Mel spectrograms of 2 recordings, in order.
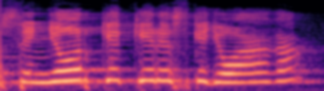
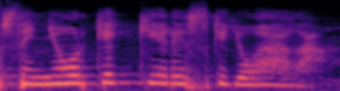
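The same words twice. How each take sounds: First: Loud, raised scripture reading, little real fear; trembling question, read out. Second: Hushed, low, timid question; trembling, fearful. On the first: Man answering the Lord, read out in a strong voice. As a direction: read the plea out strongly, pitch lifting at the end. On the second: Fearful man asking the Lord what to do, hushed. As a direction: let the plea sink to a soft, humbled close. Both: A narrator's reading. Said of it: "Él temblando y temeroso dijo".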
